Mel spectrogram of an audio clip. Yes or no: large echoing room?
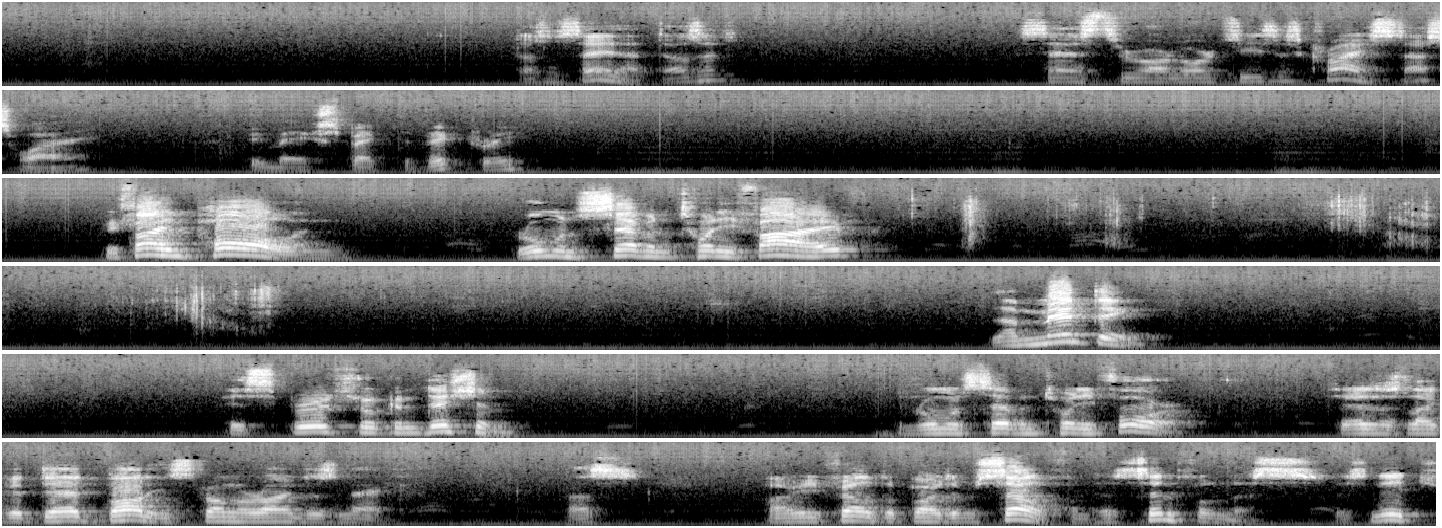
yes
